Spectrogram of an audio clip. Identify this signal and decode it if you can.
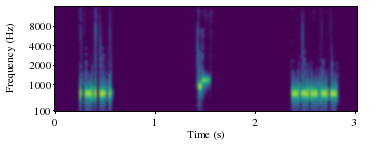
Morse code, heard as a keyed tone, about 49 wpm, 700 Hz. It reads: <AR> 0
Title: Single Character (Letter:Number:Punctuation:Prosign) Alt 50wpm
